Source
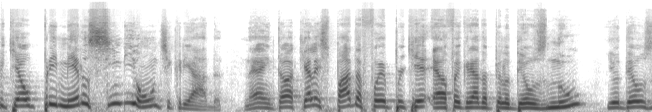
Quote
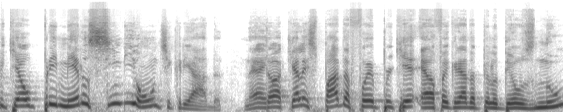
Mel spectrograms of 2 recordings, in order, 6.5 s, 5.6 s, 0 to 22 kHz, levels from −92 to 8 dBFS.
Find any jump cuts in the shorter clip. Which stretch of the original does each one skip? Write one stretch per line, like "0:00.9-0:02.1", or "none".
0:02.7-0:02.8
